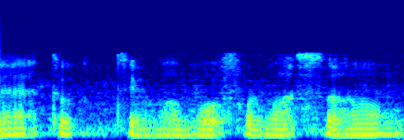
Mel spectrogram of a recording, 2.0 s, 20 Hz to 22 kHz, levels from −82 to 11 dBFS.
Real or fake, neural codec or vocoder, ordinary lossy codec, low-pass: fake; vocoder, 22.05 kHz, 80 mel bands, HiFi-GAN; none; 5.4 kHz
